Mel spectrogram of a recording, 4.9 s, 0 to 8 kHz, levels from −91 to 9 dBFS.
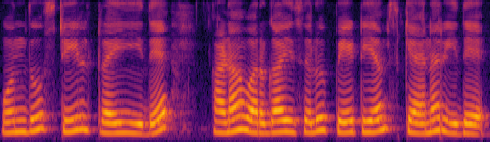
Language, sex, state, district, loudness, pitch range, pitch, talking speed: Kannada, female, Karnataka, Bangalore, -15 LUFS, 215-260 Hz, 230 Hz, 110 wpm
